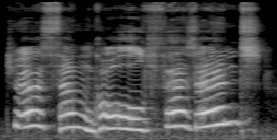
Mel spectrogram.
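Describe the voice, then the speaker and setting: An extremely high, squeaky, put-on character voice. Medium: read story. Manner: mumbling.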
